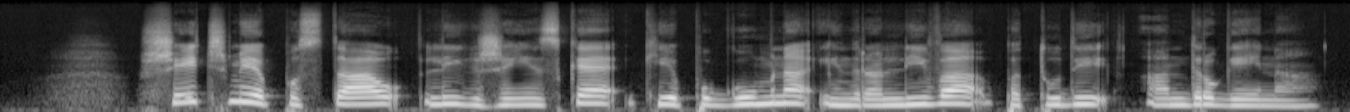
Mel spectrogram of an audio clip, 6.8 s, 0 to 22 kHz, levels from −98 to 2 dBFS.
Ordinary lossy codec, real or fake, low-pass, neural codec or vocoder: none; fake; 19.8 kHz; autoencoder, 48 kHz, 128 numbers a frame, DAC-VAE, trained on Japanese speech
